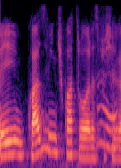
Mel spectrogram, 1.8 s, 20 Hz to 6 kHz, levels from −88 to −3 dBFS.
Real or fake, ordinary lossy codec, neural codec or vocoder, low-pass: real; none; none; 5.4 kHz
